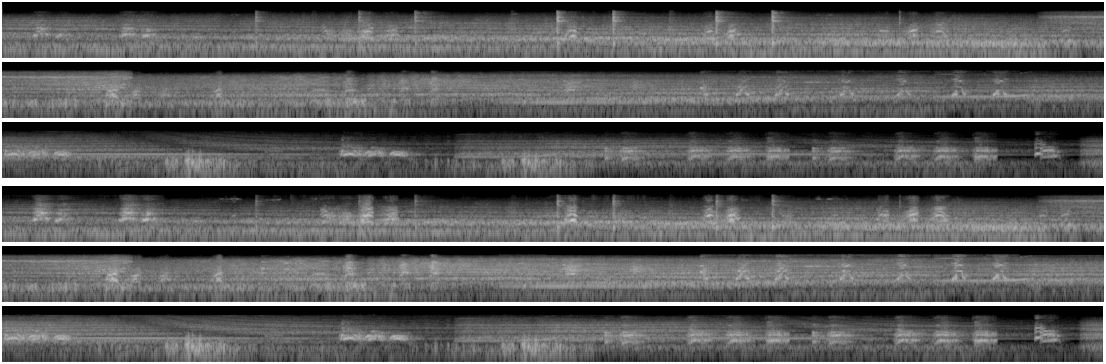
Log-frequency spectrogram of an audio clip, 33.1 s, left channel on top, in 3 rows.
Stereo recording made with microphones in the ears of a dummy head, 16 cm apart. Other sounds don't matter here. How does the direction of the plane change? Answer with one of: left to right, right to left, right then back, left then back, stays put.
left to right.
